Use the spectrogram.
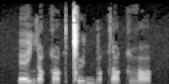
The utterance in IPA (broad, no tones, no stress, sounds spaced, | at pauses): ɛ ʎ ɔ q ɑ q ǀ ʉ d b e q ɾ æ q ɦ ɑ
